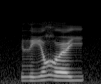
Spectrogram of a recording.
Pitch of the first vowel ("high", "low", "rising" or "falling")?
rising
